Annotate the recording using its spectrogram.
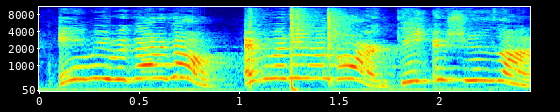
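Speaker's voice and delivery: high, loud urgent yelling; panicked screaming. Retold or imitated. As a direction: yell orders to rush everyone out. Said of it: "I'm screaming to get".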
